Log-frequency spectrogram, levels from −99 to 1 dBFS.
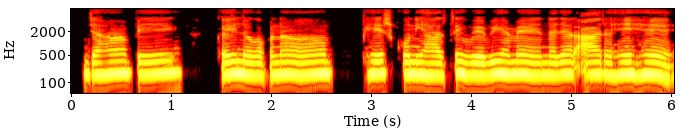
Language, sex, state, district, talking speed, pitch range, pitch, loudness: Hindi, male, Uttar Pradesh, Etah, 150 wpm, 165-175 Hz, 170 Hz, -18 LUFS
